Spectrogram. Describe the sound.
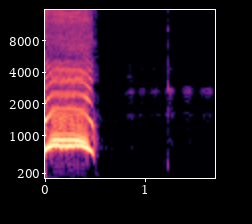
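A man lets out a single loud, high-pitched scream lasting about half a second, imitating the demoniac of the Gospel of Matthew who screamed all night long in the cemetery, then it cuts off into near silence with only a faint murmur afterward.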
